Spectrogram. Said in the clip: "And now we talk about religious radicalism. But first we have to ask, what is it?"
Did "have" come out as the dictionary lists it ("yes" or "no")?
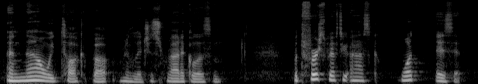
no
